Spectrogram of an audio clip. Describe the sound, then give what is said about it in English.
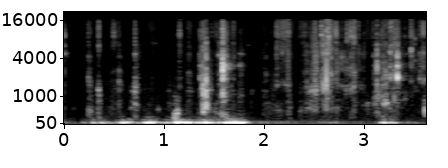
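Mosaic World Cup trading card packs being opened, faint crinkling and tearing of wrappers in irregular rustling bursts. “This is my first time ever opening these packs, these Mosaic World Cup packs.”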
